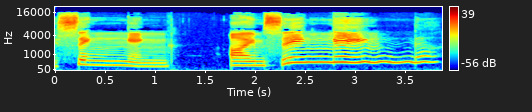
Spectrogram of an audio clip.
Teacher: Singing, back of the tongue high, singing.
